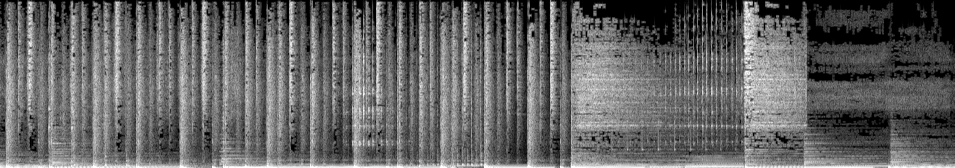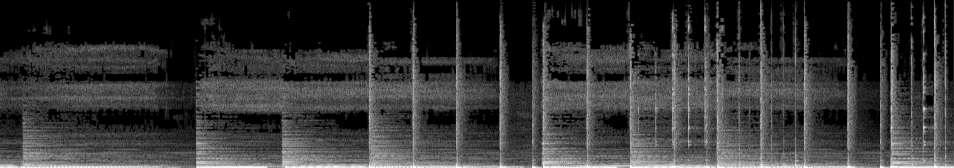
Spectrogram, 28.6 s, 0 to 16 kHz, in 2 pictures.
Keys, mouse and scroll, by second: 0.1-0.9 middle drag, 0.9 scroll up 1, 1.1 scroll down 2, 1.3 middle drag, 1.6 click, 2.1-2.7 scroll up 1, 2.7 shift+click, 3.2 shift+click, 4.3 ctrl+l, 4.7 click, 4.9 middle click, 5.1-5.8 scroll up 1, 5.8-12.0 drag, 13.7-14.5 drag, 18.2-18.8 middle drag, 18.8 scroll up 2, 19.0-20.1 middle drag, 20.1-20.9 scroll up 3, 20.2-20.6 shift+middle drag, 20.9-21.6 shift+middle drag, 21.6-22.0 drag, 24.5-28.6 drag.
